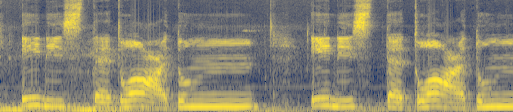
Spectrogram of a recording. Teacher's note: تا باریک پڑھا جائے گا کیونکہ تا ہے، اس کا مخرج نرمی سے پڑھا جاتا ہے، لیکن طوا پر یعنی کہ موٹا پڑھا جائے گا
